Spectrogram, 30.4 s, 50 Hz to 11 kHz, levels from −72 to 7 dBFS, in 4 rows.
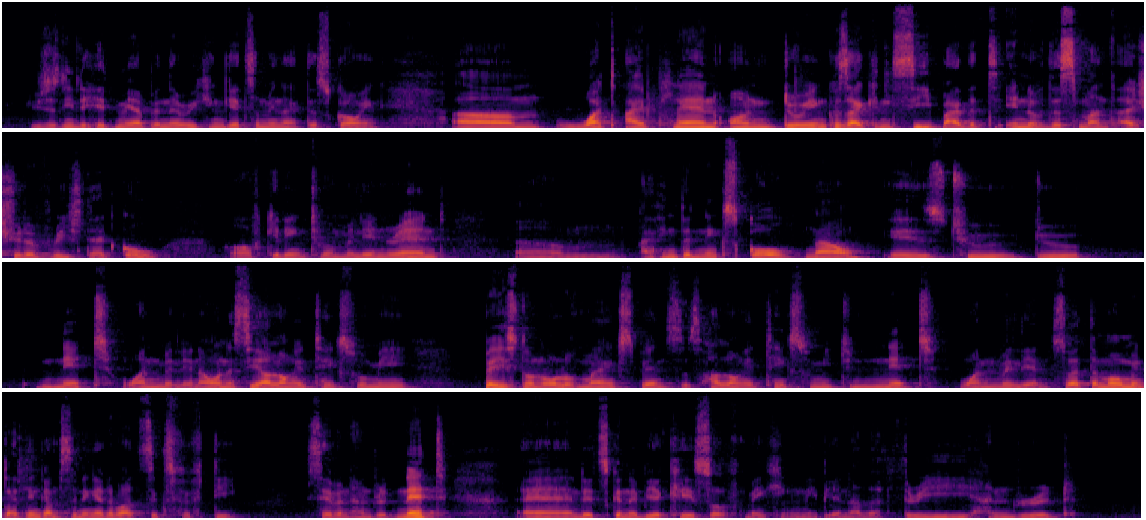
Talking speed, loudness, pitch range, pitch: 215 wpm, -30 LUFS, 85-100 Hz, 90 Hz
